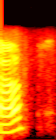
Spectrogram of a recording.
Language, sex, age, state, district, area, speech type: Bodo, male, 45-60, Assam, Udalguri, urban, conversation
